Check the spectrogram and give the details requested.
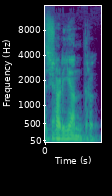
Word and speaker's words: षड्यंत्र: क्या बात है और षटकोण वाला जो स होता है सर उसका मिश्रित उच्चारण रहता है जैसे षड्यंत्र षड्यंत्र हां जैसे आधा श और आधा स हां हा इसको तालव्य शय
